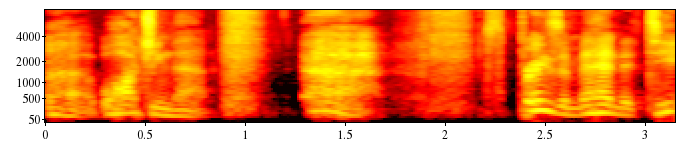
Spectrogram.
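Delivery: fake choked-up, tearful crying voice. Pretending to be moved while watching a clip, fake crying. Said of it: "I'm gonna get back in the scene".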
